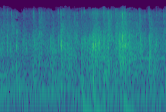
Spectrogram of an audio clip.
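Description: Plastic mailer pouch crinkling and crackling as it is pulled and stretched by hand to tear it open; the plastic is hard to tear.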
